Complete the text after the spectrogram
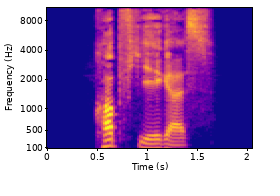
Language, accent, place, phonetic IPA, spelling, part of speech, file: German, Germany, Berlin, [ˈkɔp͡fˌjɛːɡɐs], Kopfjägers, noun, De-Kopfjägers.ogg
- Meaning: genitive singular of Kopfjäger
